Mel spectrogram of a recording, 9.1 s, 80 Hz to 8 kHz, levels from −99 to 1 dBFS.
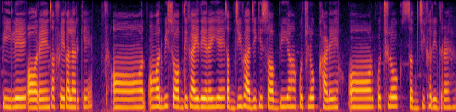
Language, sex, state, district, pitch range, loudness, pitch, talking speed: Hindi, female, Chhattisgarh, Rajnandgaon, 215-230 Hz, -17 LUFS, 225 Hz, 195 wpm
